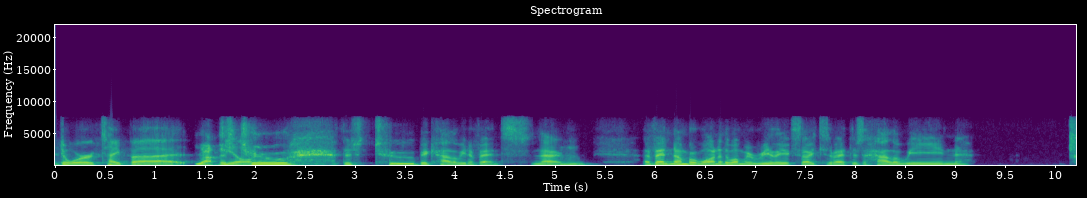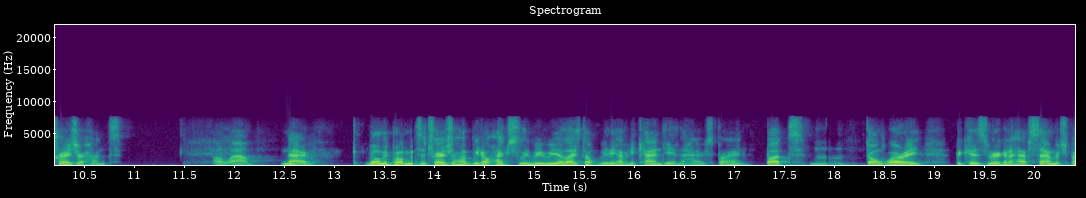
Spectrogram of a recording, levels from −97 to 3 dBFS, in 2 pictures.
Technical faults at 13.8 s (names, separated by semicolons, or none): AMR wideband (HD Voice) codec; lost AMR speech frames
